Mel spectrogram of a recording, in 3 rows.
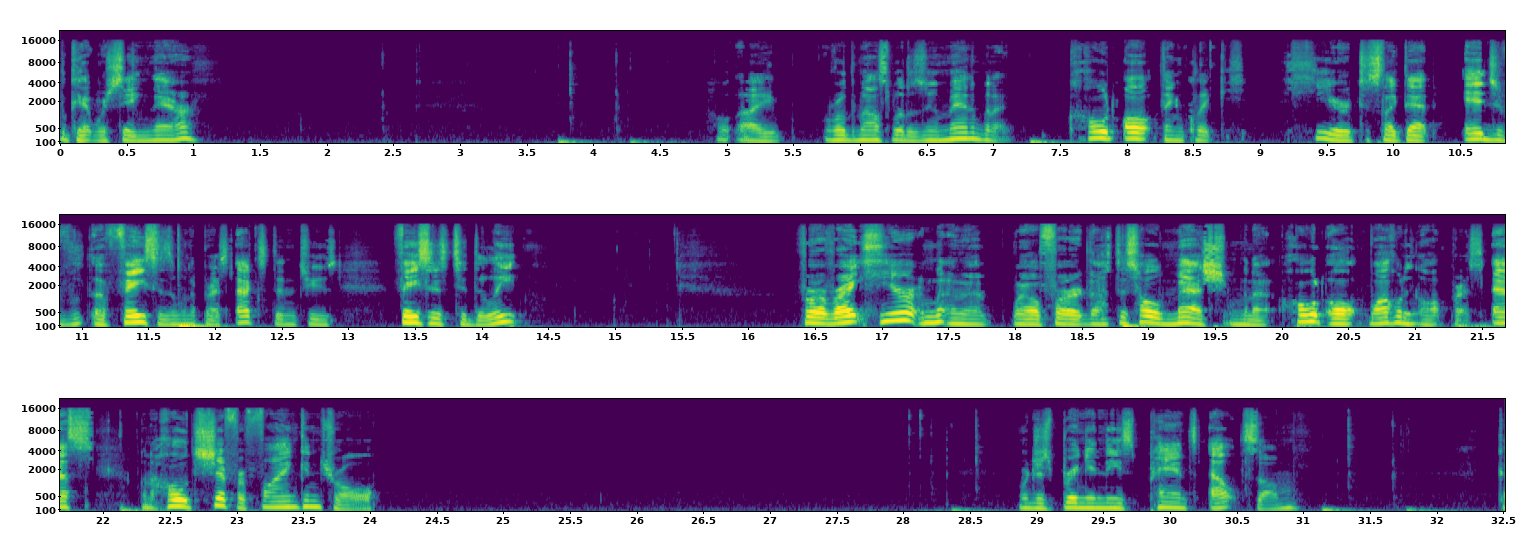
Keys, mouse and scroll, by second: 0.5 middle click, 3.8 shift+middle click, 4.4-5.1 scroll up 4, 8.5 alt+click, 9.2 alt+click, 12.3 click, 12.3 x, 13.6 scroll down 2, 13.6 click, 14.4-14.8 scroll down 2, 28.0 shift+click, 28.5 middle click, 30.8-31.3 scroll up 2, 31.3 shift+middle click, 32.0-32.5 scroll up 3.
